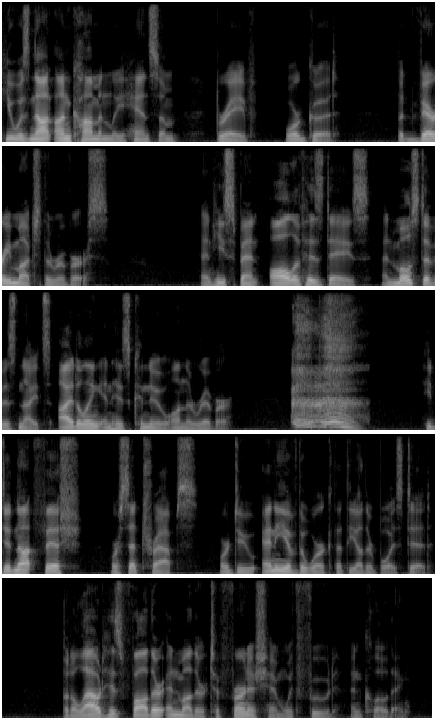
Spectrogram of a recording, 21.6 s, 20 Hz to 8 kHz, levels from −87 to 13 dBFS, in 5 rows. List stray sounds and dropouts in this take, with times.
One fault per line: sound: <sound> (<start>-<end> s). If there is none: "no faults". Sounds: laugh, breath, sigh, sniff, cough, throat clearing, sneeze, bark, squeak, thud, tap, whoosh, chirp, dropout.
sound: throat clearing (11.5-12.3 s)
